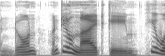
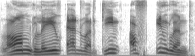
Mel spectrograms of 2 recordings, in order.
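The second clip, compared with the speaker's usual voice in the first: raised, loud acclamation; crowd shout; 5 semitones higher, 6 dB louder than usual. A narrator's reading. Drunken crowd hails the king, loud shouting. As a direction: shout it high and loud like a chant. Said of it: "Many voices began to shout".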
